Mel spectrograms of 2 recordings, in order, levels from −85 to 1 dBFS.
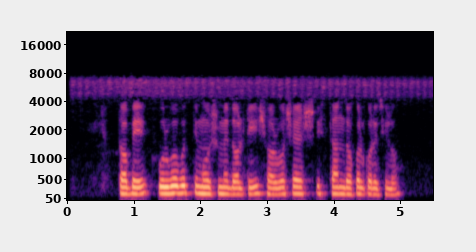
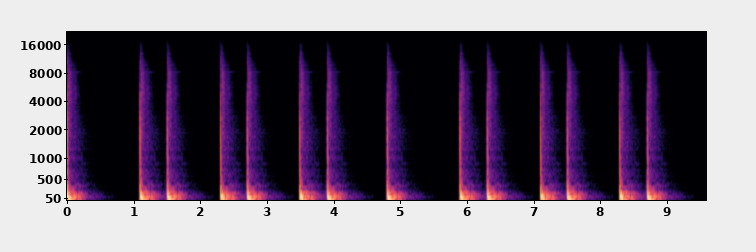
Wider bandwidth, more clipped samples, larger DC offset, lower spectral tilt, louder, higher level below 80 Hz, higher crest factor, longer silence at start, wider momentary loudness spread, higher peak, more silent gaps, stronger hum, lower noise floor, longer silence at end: second, 7.6 kHz vs 11 kHz; neither; neither; about the same, -7.5 dB/octave vs -7 dB/octave; about the same, -17 LUFS vs -17 LUFS; second, -56 dBFS vs -20 dBFS; about the same, 14 dB vs 16 dB; first, 0.8 s vs 0 s; second, 10 LU vs 17 LU; about the same, -2 dBFS vs 0 dBFS; second, none vs 0.79-1.09 s, 4.70-4.80 s, 5.59-5.89 s; neither; second, -45 dBFS vs -61 dBFS; second, 0.5 s vs 0.65 s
